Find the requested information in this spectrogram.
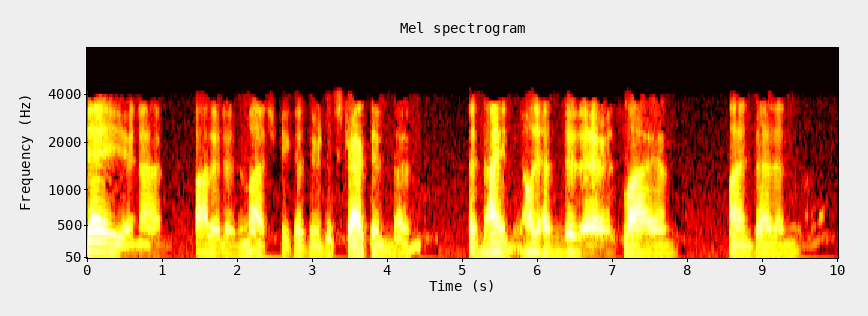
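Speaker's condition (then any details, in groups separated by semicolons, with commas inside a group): Parkinson's; infusions finished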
